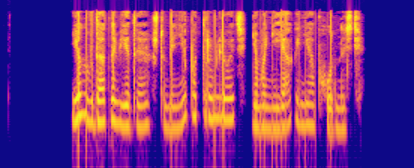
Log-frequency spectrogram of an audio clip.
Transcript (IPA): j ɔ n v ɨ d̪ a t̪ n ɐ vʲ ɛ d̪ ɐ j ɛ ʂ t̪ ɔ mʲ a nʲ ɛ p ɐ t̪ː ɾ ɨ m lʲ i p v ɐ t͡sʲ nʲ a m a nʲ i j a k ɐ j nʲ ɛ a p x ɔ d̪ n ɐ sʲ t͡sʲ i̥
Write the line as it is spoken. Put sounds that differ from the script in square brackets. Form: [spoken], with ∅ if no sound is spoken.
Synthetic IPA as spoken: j ɔ n v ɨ d̪ a t̪ n ɐ vʲ ɛ d̪ ɐ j ɛ ʂ t̪ ɔ mʲ a nʲ ɛ p [a] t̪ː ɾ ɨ m lʲ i [∅] v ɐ t͡sʲ nʲ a m a nʲ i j a k ɐ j nʲ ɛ a p x ɔ d̪ n ɐ sʲ t͡sʲ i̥

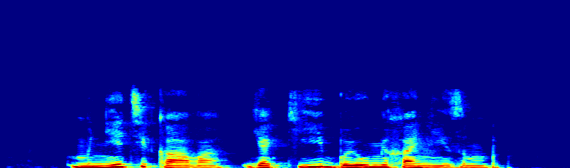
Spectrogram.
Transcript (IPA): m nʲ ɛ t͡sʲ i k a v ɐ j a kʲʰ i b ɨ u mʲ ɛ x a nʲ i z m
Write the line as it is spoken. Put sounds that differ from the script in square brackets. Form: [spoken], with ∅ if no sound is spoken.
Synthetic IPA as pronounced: m nʲ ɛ t͡sʲ i k a v ɐ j a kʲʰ i b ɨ [w] mʲ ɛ x a nʲ i z m

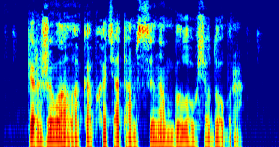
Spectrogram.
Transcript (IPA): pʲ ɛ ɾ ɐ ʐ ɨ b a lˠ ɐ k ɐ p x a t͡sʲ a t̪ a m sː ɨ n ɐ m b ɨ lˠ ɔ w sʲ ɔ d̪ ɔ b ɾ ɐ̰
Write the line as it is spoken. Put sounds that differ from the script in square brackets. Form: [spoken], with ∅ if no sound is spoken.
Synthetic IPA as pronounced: pʲ ɛ ɾ ɐ ʐ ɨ [v] a lˠ ɐ k ɐ p x a t͡sʲ a t̪ a m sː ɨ n ɐ m b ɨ lˠ ɔ w sʲ ɔ d̪ ɔ b ɾ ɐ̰

